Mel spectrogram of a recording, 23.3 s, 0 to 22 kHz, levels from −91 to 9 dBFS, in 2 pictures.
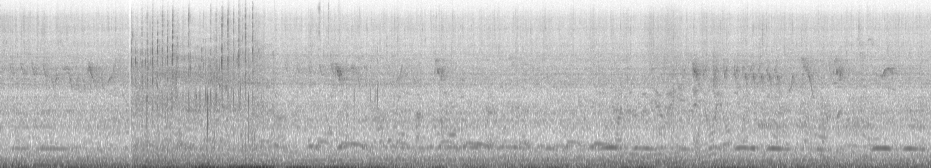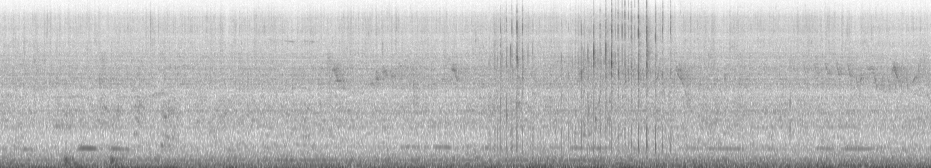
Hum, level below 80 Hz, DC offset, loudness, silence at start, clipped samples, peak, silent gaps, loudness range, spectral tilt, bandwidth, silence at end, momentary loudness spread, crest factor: none; -34 dBFS; under 0.1%; -34 LUFS; 0 s; under 0.1%; -2 dBFS; none; 5 LU; -3.5 dB/octave; over 20 kHz; 0 s; 7 LU; 28 dB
